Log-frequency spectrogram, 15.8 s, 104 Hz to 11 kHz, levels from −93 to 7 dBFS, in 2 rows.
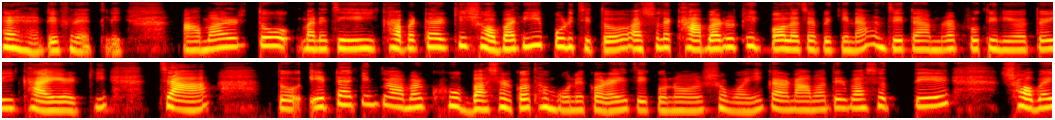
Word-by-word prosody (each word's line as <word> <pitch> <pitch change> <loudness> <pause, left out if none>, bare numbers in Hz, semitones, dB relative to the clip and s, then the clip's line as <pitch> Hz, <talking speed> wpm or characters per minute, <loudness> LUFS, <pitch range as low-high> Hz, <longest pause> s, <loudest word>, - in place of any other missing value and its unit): হ্যাঁ, 255 -2 +5
হ্যাঁ 180 -2 -7
ডেফিনিটলি। 200 0 -6 0.6
আমার 235 +5 +2 0.2
তো 300 - +3 0.3
মানে 230 0 +2
যেই 230 0 +3 0.2
খাবারটা 235 +1 +2
আরকি 255 +4 -2
সবারই 230 +3 +4 0.2
পরিচিত, 265 -6 -1 0.3
আসলে 255 +3 -1
খাবারও 230 +2 +5
ঠিক 285 -4 -1
বলা 230 -1 +5
যাবে 215 -1 -2
কিনা, 210 0 -3 0.2
যেটা 225 0 0
আমরা 215 +1 -3
প্রতিনিয়তই 225 0 -2 0.2
খাই 215 -5 +7
আরকি, 195 +7 -8 0.5
চা। 285 - +8 0.8
তো 235 - -1 0.3
এটা 275 +5 +1
কিন্তু 330 -1 -7
আমার 260 +1 0
খুব 290 -2 0
বাসার 230 +3 +1
কথা 255 +2 0
মনে 205 +1 -5
করায় 205 0 0
যেকোনো 200 -1 -5 0.3
সময়ই। 195 -4 -7
কারণ 220 -2 +1
আমাদের 225 +3 -5
বাসাতে 265 +2 -3 0.7
সবাই 255 -3 +4
230 Hz, 145 wpm, -23 LUFS, 215-255 Hz, 0.8 s, চা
